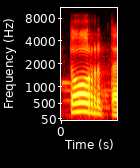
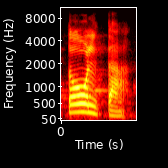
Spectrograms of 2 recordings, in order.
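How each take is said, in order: First: The consonant before the t is an r. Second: The consonant before the t is an l. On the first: The speaker calls it right. "dice torta" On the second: The speaker calls it wrong. "cambia una letra"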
